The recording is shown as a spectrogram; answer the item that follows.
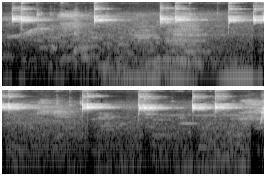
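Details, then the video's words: Wild female lovebird, a lure or training recording, gives steady high, clipped chirps with falling tails about every half second, with faint low rumbling underneath. "suara Lovebird betina liar"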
